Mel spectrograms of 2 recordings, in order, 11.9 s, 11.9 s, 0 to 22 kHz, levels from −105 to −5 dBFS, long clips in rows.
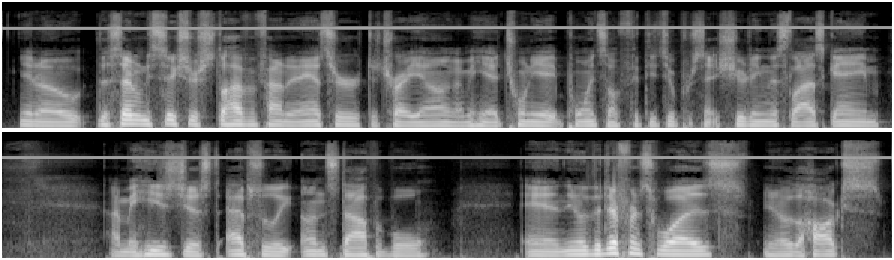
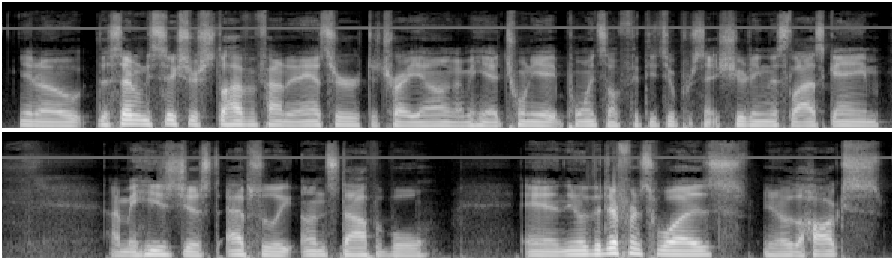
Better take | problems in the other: second | high-pitched whine; loud; throughout; 9.5 kHz, 8 dB below the speech; faint in the second

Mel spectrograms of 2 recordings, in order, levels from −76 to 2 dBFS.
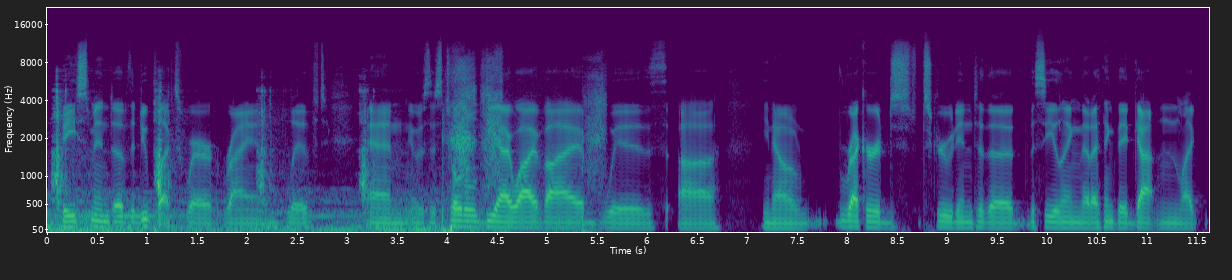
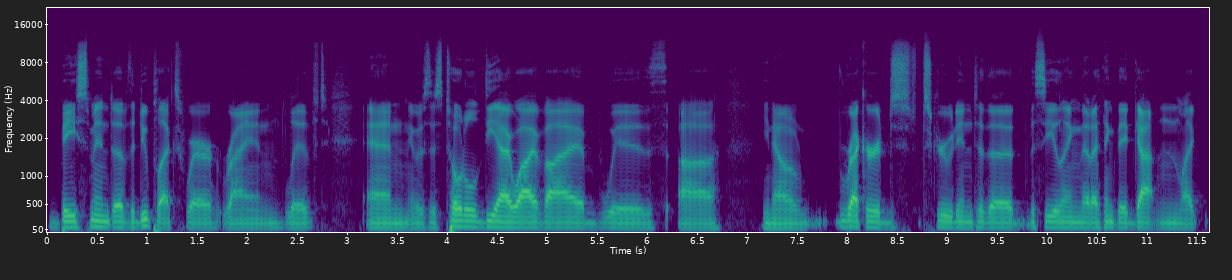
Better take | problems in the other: second | household noises; loud; until 5.5 s; 5 dB below the speech

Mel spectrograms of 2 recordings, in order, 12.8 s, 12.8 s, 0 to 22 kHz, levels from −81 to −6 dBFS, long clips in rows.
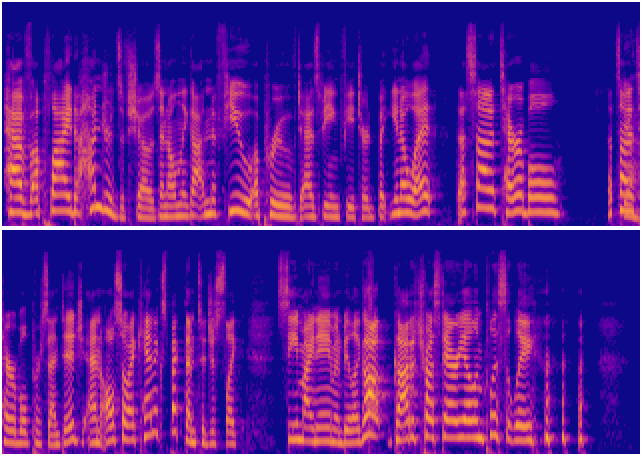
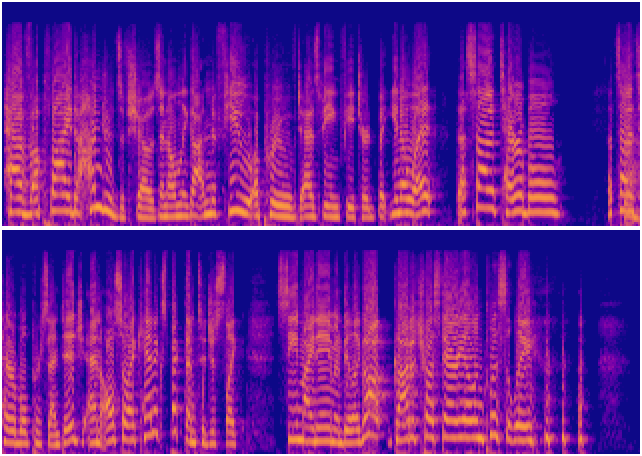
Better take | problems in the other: first | distortion; heavy; 16% of the sound clipped

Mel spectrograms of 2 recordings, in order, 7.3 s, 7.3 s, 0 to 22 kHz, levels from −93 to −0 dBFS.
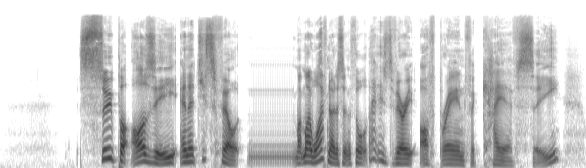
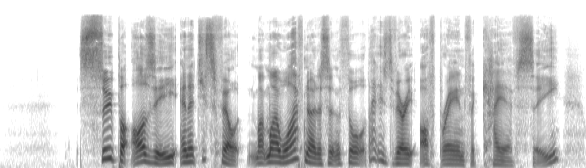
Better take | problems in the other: second | audio freezing; at 3 s for 0.5 s

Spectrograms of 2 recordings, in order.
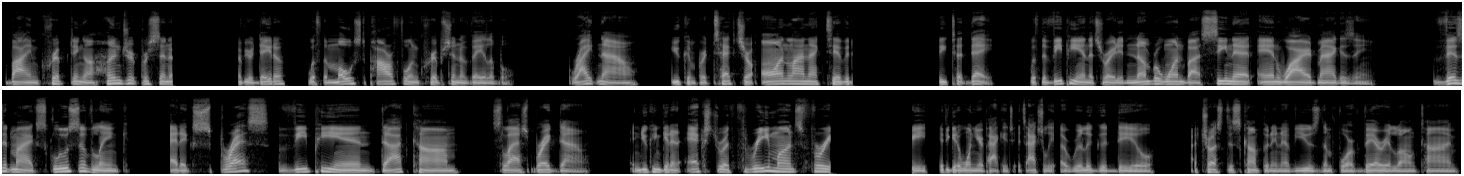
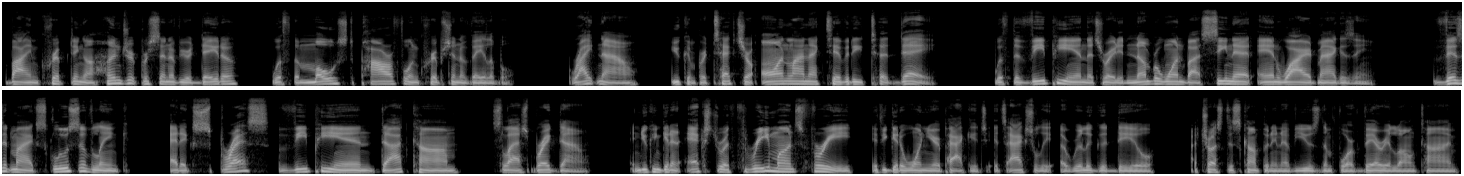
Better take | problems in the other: second | audio freezing; at 1.5 s for 0.5 s, at 8.5 s for 1 s and at 23 s for 1 s

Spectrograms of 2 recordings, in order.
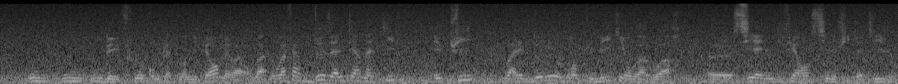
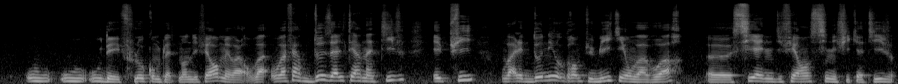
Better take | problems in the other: second | hiss; loud; throughout; 2 dB below the speech; faint in the second

